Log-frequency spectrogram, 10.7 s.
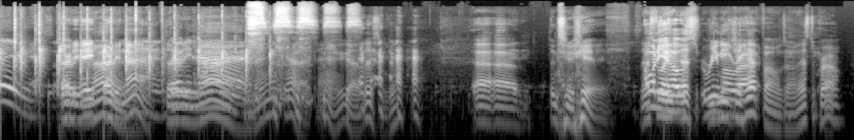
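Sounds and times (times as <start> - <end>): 
clapping: 0.0 - 3.4
speech: 0.8 - 10.6.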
